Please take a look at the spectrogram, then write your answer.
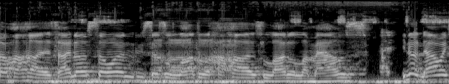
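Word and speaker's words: LMAO: ha-has, a lot of lamaus. Now I say lamu instead of lamau, just to piss off the lamaus. Yeah, lamu. That's because the thing is, this person mispronounced lamau once as lamu, and I was like,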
